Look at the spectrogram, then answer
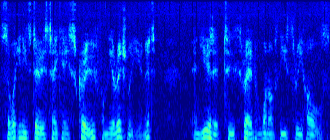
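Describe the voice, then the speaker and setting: A man with a British accent speaks at medium pitch in a dark, mellow, somewhat breathy tone. His pace is moderate and his intonation fairly even. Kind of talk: DIY car repair tutorial. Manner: casual.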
